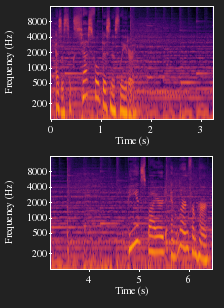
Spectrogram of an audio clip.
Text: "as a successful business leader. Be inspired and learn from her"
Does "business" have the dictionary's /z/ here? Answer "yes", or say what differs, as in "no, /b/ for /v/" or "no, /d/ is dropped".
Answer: yes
